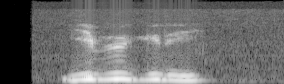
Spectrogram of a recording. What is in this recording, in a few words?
"yibgri", mos-en; forgetting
